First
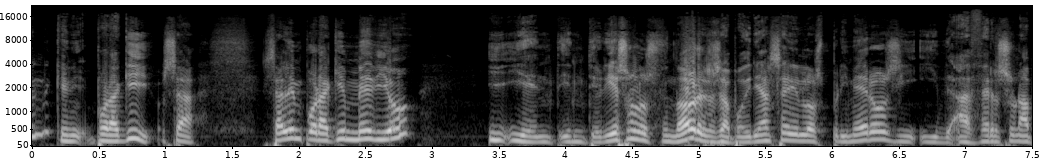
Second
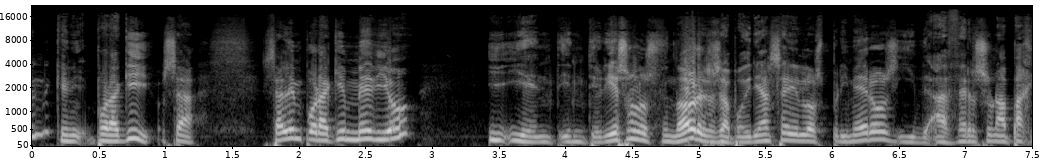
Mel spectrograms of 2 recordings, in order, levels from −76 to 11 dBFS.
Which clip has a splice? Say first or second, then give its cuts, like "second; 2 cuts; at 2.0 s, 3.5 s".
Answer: second; 1 cut; at 6.5 s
